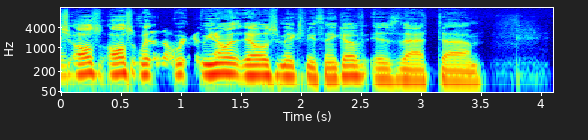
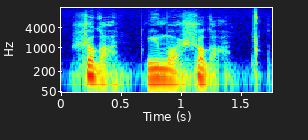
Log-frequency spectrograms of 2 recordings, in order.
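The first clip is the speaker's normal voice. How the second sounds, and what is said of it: Poor imitation of alien character voice. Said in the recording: “That was just a very poor impersonation of that character.”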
